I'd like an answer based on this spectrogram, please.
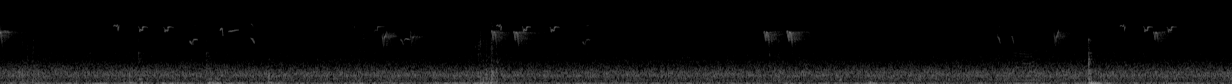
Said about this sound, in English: So recording is a wild bird again. Giving alarm calls.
